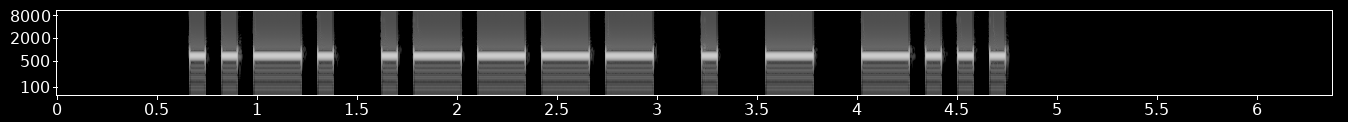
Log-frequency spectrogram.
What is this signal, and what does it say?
Morse code, heard as a keyed tone, about 15 wpm, 700 Hz. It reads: F1ETB
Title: DXCC-100 Call Signs - 5 Characters - Repeated 3x - 15wpm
